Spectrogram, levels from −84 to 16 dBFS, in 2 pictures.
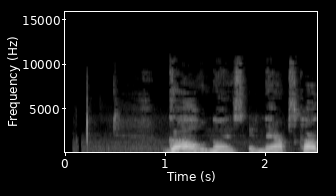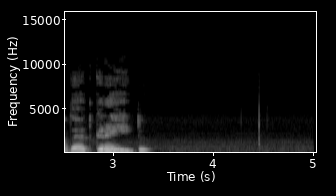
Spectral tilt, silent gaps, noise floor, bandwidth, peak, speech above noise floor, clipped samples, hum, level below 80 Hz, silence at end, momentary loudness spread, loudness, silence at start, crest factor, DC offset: -6.5 dB/octave; none; -62 dBFS; 11 kHz; -2 dBFS; 42 dB; under 0.1%; none; -70 dBFS; 1.7 s; 23 LU; -20 LUFS; 1 s; 20 dB; under 0.1%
